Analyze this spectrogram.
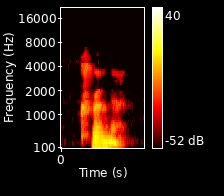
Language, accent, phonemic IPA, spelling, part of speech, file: English, Southern England, /ˈkɹəʊ.nə/, króna, noun, LL-Q1860 (eng)-króna.wav
- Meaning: 1. The currency of Iceland, divided into 100 aurar 2. The currency of the Faroe Islands, divided into 100 oyru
